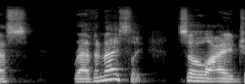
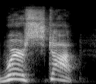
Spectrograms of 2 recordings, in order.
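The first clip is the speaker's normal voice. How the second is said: higher, urgent calling out; intense searching; 5 semitones higher, 4 dB louder than usual. Retold or imitated. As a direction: call round the tables for someone. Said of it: "a level of intensity".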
